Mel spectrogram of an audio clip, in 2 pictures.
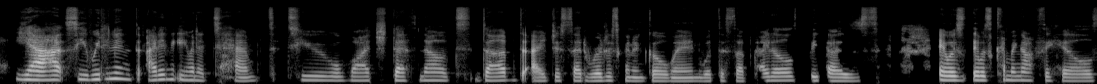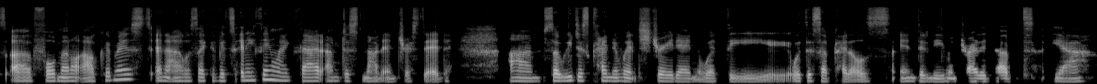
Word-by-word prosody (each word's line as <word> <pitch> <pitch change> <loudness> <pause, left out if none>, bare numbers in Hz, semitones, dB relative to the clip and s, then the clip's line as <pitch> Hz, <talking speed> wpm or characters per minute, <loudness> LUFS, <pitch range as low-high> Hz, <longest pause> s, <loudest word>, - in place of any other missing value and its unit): Yeah, 215 -2 +10
see, 230 -2 0
we 230 +1 +3
didn't 255 -1 0
I 200 - +4
didn't 230 +2 +1
even 200 -3 -1
attempt 175 -1 -3 0.2
to 190 -2 -3
watch 185 -1 -2
Death 185 -1 +1
Note 190 -1 -2
dubbed. 185 +1 +2
I - - +4
just 175 +1 -5
said 170 0 0
we're 170 0 +2
just 180 +1 -4
gonna 165 -2 -2
go 155 0 0
in 155 +1 0
with 155 0 -5
the - - -6
subtitles 180 +4 -1
because 165 -3 0 0.7
it 210 - +8
was 195 -1 +5
it 200 - +7
was 195 0 +2
coming 195 -2 -2
off 185 0 -3
the 180 - -3
heels 160 -1 -3
of 80 0 +4
Fullmetal 165 +1 0
Alchemist, 220 +5 -2
and - - +2
I - - 0
was 165 +1 -7
like, 165 -1 -1
"If 170 - -9
it's 165 - -4
anything 190 +4 0
like 180 -3 -4
that, 165 0 +3
I'm 165 - -3
just 160 -1 -6
not - - -3
interested," - - -1 0.6
um, 155 -1 -1
so 165 0 +3
we 170 +3 0
just 180 -1 -2
kinda 165 -2 -1
went 155 -3 -2
straight 150 -2 0
in 140 - -3
with 70 -1 -3
the 70 -1 -4
with - - -1
the - - -1
subtitles 70 +2 -1
and 150 +2 -3
didn't 145 -1 -3
even 140 +1 -2
try 140 - +3
the 140 -1 -1
dubbed. 70 - 0 0.2
Yeah. - - -1
170 Hz, 190 wpm, -26 LUFS, 155-190 Hz, 0.7 s, Yeah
